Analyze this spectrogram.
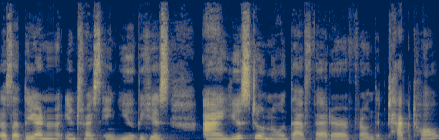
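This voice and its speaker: A woman speaks at a moderate pace and medium pitch. Her voice is somewhat breathy. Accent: non-native. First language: not English. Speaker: English teacher. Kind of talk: lecture.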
